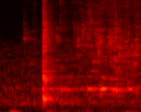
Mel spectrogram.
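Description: Hot water draining off boiled spinach into a pot below a strainer, heard as a steady soft pouring splash that starts abruptly and runs on quietly, close by, with no talk.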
